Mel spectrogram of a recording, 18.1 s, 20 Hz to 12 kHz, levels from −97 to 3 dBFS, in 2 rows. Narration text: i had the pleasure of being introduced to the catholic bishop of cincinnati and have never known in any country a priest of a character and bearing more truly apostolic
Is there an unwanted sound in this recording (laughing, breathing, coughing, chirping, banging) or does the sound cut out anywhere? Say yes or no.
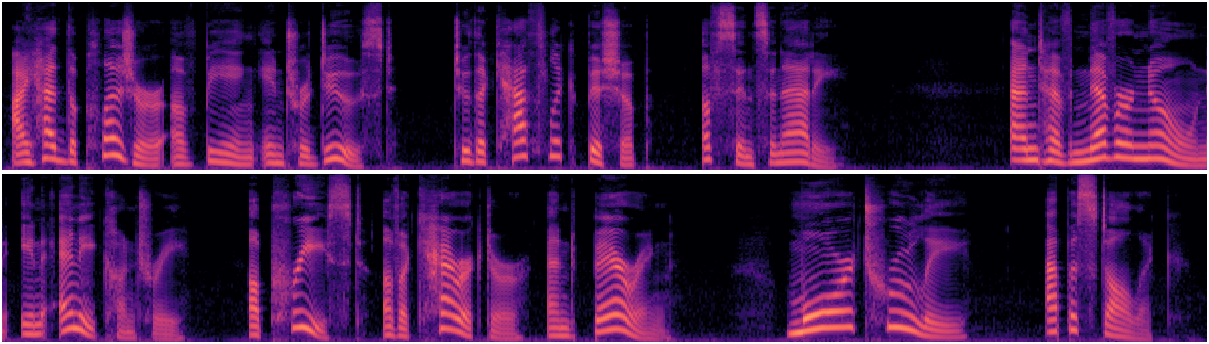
no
